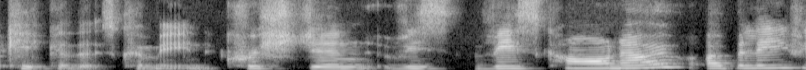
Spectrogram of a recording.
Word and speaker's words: Vizcaino: is the new kicker that's come in, Christian Vizcaino, I believe it's pronounced. Yes, Tristan Vizcaino, yep.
